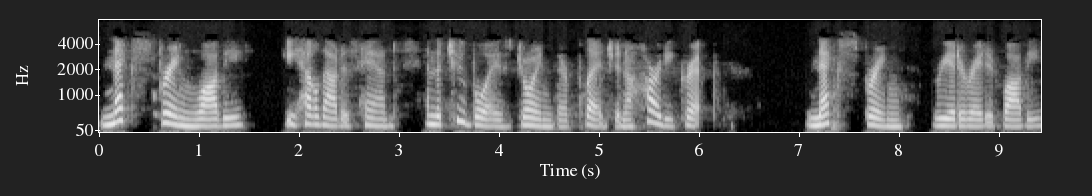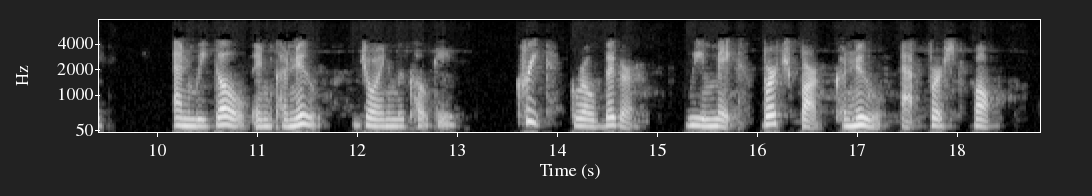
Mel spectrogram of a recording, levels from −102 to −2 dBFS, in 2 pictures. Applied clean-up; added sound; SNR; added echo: none; none; none; none.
